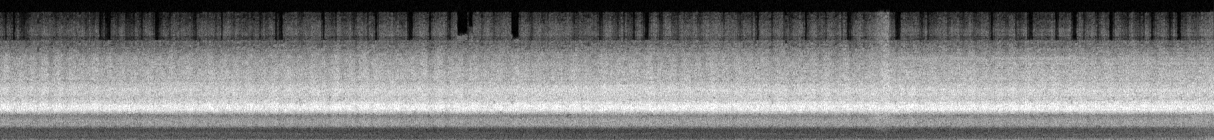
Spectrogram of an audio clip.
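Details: Cicadas singing: an unbroken, high, hissing buzz that stays constant in pitch and loudness for the whole stretch, with only faint low background murmur beneath.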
